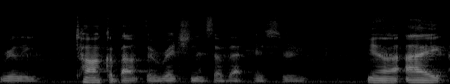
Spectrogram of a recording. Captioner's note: none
